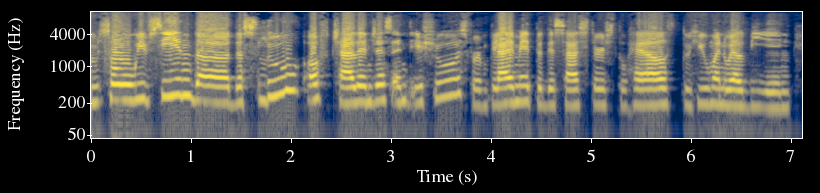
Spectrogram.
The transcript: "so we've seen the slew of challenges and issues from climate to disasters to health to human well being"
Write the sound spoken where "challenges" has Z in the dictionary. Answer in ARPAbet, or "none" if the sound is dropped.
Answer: S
